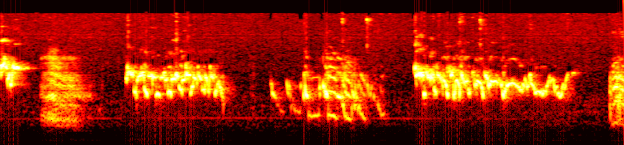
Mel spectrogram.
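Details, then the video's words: Male budgerigar warbling for teaching birds to sing: a short high note, a rough buzzy burst, then three long runs of fast chattering, clicking notes separated by short gaps. "تغريد ذكر بادجي"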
